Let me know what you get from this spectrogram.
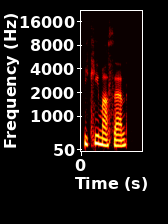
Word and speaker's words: ikimasen: And in the foundation course, we were quite strict on how you pronounce the word ikimasen, to not go. And the reason why we were particular about your pronunciation, because sometimes ikimasen can sound quite like ikemasen, and they mean completely different things.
